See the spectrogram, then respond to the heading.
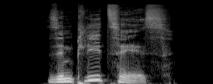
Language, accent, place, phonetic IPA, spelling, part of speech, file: German, Germany, Berlin, [ˈzɪmplit͡seːs], Simplizes, noun, De-Simplizes.ogg
- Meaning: plural of Simplex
